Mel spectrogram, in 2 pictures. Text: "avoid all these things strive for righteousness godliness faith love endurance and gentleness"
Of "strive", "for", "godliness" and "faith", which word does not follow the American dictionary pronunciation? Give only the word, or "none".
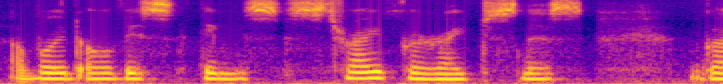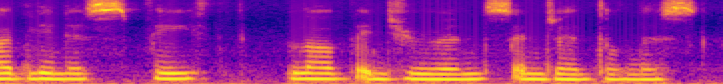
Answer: none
